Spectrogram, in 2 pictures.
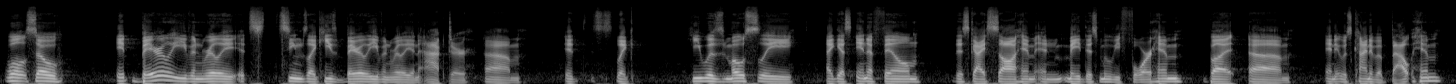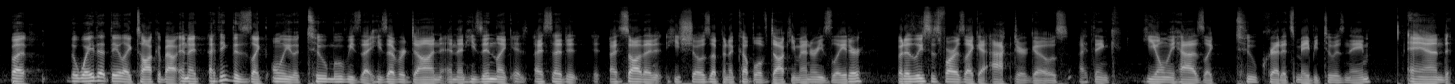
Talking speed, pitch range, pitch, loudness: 235 wpm, 110-135 Hz, 120 Hz, -24 LUFS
